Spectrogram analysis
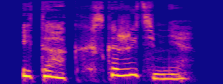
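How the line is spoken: Purring. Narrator (Russian): промурлыкала мадам Лабель

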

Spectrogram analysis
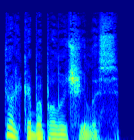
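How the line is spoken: Muttering. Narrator (Russian): пробормотал стоящий рядом Винчер

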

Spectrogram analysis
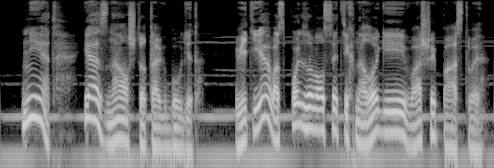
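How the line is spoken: Priest, sighing. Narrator (Russian): вздохнул священник

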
